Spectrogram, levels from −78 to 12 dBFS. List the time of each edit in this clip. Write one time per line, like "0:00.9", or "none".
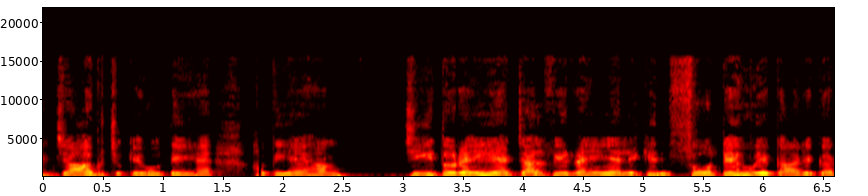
0:01.8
